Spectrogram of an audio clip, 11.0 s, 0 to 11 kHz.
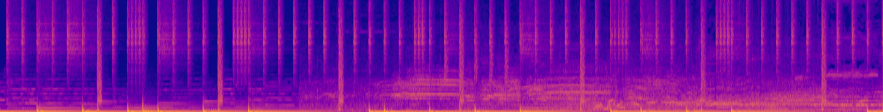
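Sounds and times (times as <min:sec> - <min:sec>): music with heavy drum beat: 0:00.0 - 0:11.0.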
